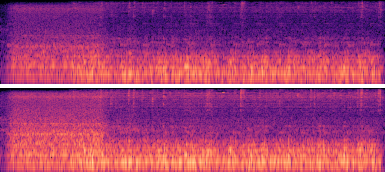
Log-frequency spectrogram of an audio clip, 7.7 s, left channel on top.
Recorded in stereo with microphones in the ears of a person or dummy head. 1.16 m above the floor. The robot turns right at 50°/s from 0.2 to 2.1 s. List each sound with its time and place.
1.4 s a crack: 95° right, 4.5 m; by 7.6 s 60° right, 4.5 m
